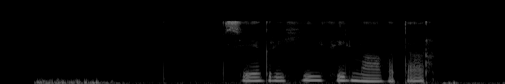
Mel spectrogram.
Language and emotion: Russian, neutral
